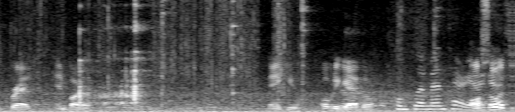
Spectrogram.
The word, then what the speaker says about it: obrigado: Obrigado. Complimentary. Also, I guess. if you want to sound like a local, you don't say obrigado, you say obrigado. They seem to Obrigado. drop the first O.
